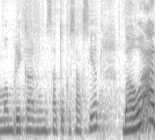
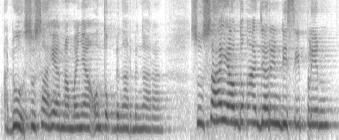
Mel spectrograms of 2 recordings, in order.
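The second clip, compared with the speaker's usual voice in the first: louder, higher preaching lament; 3 semitones higher, 8 dB louder than usual. Acted. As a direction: push it out louder. Same lament repeated louder. (keluhan lebih keras dan tinggi)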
